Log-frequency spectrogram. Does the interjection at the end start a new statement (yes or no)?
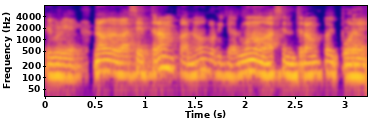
no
